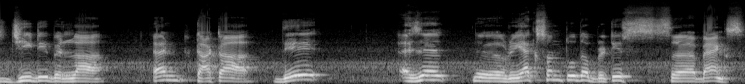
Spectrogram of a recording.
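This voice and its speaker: A man speaks very slowly, his pitch fairly high and its variation ordinary. Noticeable background noise and audible room echo surround his voice. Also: very even loudness. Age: 70s. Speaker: university registrar, former banker. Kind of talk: podcast interview.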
